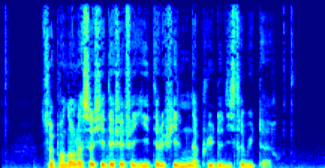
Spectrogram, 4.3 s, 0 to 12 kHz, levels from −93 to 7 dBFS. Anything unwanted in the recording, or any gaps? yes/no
no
